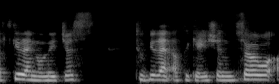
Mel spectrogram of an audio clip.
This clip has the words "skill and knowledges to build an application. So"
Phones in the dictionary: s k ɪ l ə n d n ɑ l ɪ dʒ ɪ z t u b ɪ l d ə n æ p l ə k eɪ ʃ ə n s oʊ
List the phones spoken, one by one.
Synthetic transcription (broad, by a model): s k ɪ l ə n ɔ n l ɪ dʒ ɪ s t u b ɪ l ə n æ p l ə k eɪ ʃ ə n s oʊ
